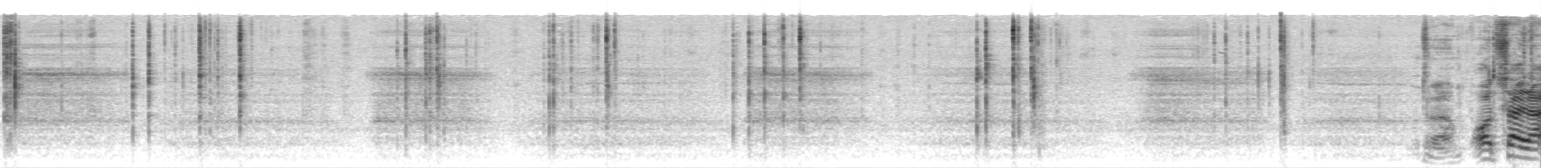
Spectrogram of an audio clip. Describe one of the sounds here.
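A knife shaves wood in short, scraping strokes.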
